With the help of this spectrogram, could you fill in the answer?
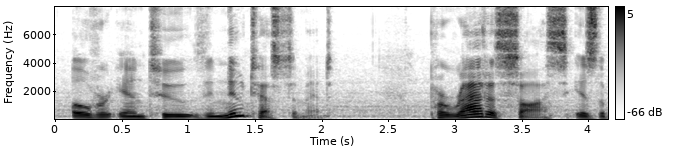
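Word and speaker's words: paradeisos: take a look over into the New Testament paratos is the pronunciation of that word which we would then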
